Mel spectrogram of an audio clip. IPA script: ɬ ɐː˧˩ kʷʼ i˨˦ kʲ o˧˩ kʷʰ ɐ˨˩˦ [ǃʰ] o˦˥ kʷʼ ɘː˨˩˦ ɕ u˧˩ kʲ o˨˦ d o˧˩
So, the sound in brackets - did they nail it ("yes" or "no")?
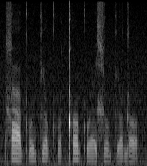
yes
